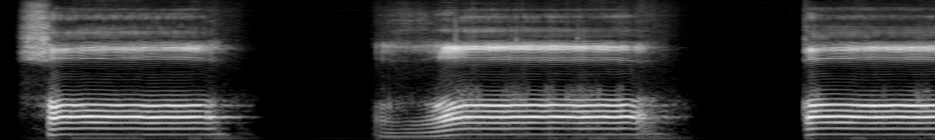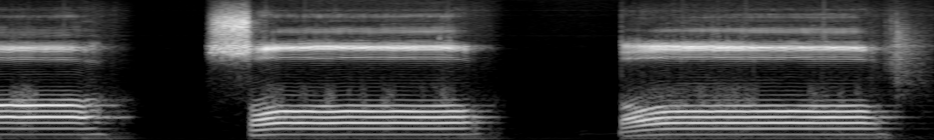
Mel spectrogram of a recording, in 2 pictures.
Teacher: Yang pertama ada cekungan di tengah lidah. Yang kedua ada pangkal lidah yang naik ke arah langit-langit. Dan yang ketiga tekanan pada faring. Nah, tiga poin ini masti selalu ada saat mengucapkan huruf tebal.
